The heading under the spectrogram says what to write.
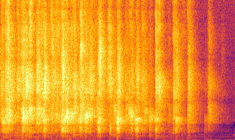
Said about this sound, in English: Wow, that was awesome. I think she gets a better round of applause for that one. That was amazing, you guys.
